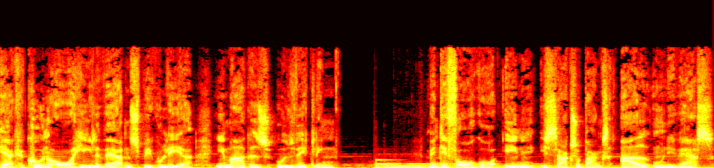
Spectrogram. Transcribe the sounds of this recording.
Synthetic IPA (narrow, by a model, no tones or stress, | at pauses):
hɛɐkʰækʰɔ̽nəɒʊ̰ɐɦe̝ːləʋæɐd̥n̩sb̥e̝kʰule̝̰ːɐimɑ̈ːɡ̥əð̞ˠsuð̞ˠʋe̝ɡ̥le̝ŋ | mend̥e̝fɒːɡ̥ɒ̰ːe̝nəisɑ̈ɡ̥sob̥ɑ̈ŋ̰ɡ̥sɑ̈ɪð̞̩ˠuniʋæɐs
